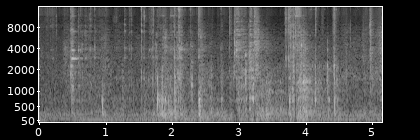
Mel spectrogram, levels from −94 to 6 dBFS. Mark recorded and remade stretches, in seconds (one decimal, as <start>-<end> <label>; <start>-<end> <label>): 0.0-2.3 remade; 2.3-3.3 recorded; 3.3-5.2 remade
